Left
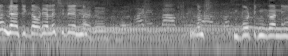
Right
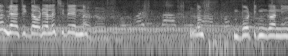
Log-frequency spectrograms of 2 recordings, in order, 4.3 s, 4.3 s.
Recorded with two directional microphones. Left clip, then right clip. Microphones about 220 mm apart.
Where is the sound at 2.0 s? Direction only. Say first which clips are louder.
Left 1 dB; 50° left (ahead or behind).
